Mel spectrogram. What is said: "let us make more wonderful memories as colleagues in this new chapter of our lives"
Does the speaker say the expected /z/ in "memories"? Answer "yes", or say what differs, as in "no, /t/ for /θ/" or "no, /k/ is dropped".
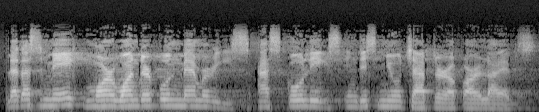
no, /s/ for /z/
